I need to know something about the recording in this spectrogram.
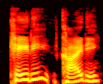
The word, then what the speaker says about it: Kaidi: Katie rhymes with Heidi. Thank you for the thank you for the pronunciation key. And Mimi. Kaidi is the black one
